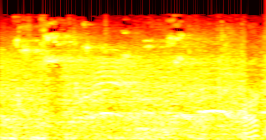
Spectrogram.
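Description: A basketball dribbled on a hardwood court, with a bounce about half a second in, over the steady murmur of an arena crowd.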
